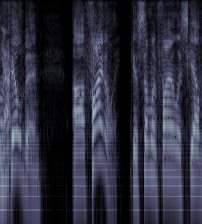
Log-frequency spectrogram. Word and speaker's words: Philbin: Philbin, yeah. Philbin.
